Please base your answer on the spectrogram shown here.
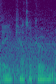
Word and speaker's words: catacomb: A catacomb, I don't know. I just know that the preferred English is catacomb. I guess it rhymes with tomb.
